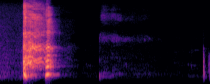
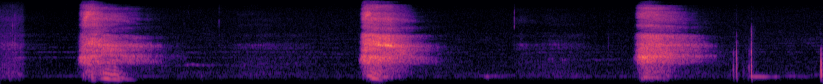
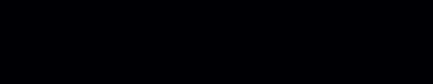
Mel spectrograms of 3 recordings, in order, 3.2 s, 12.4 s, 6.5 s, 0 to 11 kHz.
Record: {"cough_length": "3.2 s", "cough_amplitude": 23290, "cough_signal_mean_std_ratio": 0.28, "exhalation_length": "12.4 s", "exhalation_amplitude": 9352, "exhalation_signal_mean_std_ratio": 0.35, "three_cough_length": "6.5 s", "three_cough_amplitude": 81, "three_cough_signal_mean_std_ratio": 0.02, "survey_phase": "alpha (2021-03-01 to 2021-08-12)", "age": "65+", "gender": "Female", "wearing_mask": "No", "symptom_none": true, "smoker_status": "Ex-smoker", "respiratory_condition_asthma": false, "respiratory_condition_other": false, "recruitment_source": "REACT", "submission_delay": "3 days", "covid_test_result": "Negative", "covid_test_method": "RT-qPCR"}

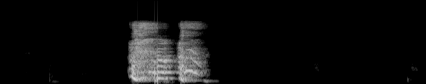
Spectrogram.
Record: {"cough_length": "4.3 s", "cough_amplitude": 31042, "cough_signal_mean_std_ratio": 0.32, "survey_phase": "beta (2021-08-13 to 2022-03-07)", "age": "65+", "gender": "Male", "wearing_mask": "No", "symptom_none": true, "smoker_status": "Ex-smoker", "respiratory_condition_asthma": false, "respiratory_condition_other": false, "recruitment_source": "REACT", "submission_delay": "0 days", "covid_test_result": "Negative", "covid_test_method": "RT-qPCR", "influenza_a_test_result": "Negative", "influenza_b_test_result": "Negative"}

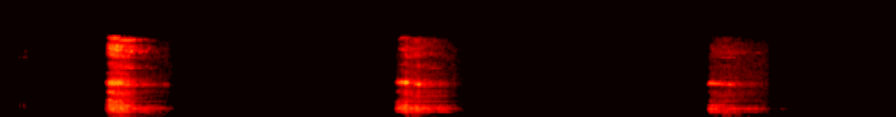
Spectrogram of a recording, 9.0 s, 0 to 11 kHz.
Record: {"exhalation_length": "9.0 s", "exhalation_amplitude": 3886, "exhalation_signal_mean_std_ratio": 0.27, "survey_phase": "alpha (2021-03-01 to 2021-08-12)", "age": "45-64", "gender": "Male", "wearing_mask": "No", "symptom_cough_any": true, "symptom_abdominal_pain": true, "symptom_fatigue": true, "symptom_fever_high_temperature": true, "symptom_change_to_sense_of_smell_or_taste": true, "symptom_onset": "6 days", "smoker_status": "Ex-smoker", "respiratory_condition_asthma": false, "respiratory_condition_other": false, "recruitment_source": "Test and Trace", "submission_delay": "1 day", "covid_test_result": "Positive", "covid_test_method": "RT-qPCR", "covid_ct_value": 18.9, "covid_ct_gene": "ORF1ab gene", "covid_ct_mean": 19.7, "covid_viral_load": "330000 copies/ml", "covid_viral_load_category": "Low viral load (10K-1M copies/ml)"}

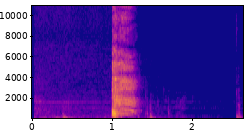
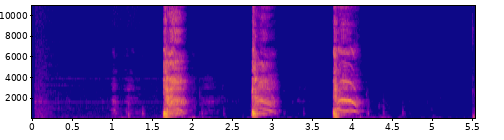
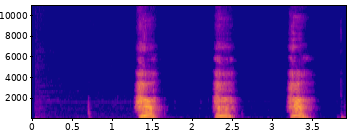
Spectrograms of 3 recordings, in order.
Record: {"cough_length": "2.6 s", "cough_amplitude": 32768, "cough_signal_mean_std_ratio": 0.25, "three_cough_length": "5.5 s", "three_cough_amplitude": 32768, "three_cough_signal_mean_std_ratio": 0.29, "exhalation_length": "3.9 s", "exhalation_amplitude": 32766, "exhalation_signal_mean_std_ratio": 0.34, "survey_phase": "beta (2021-08-13 to 2022-03-07)", "age": "65+", "gender": "Female", "wearing_mask": "No", "symptom_none": true, "smoker_status": "Never smoked", "respiratory_condition_asthma": true, "respiratory_condition_other": false, "recruitment_source": "REACT", "submission_delay": "1 day", "covid_test_result": "Negative", "covid_test_method": "RT-qPCR"}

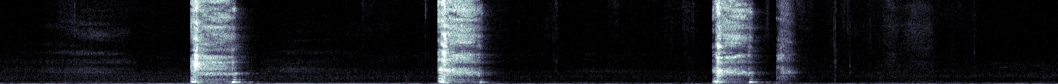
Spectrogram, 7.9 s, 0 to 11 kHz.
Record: {"three_cough_length": "7.9 s", "three_cough_amplitude": 5050, "three_cough_signal_mean_std_ratio": 0.34, "survey_phase": "alpha (2021-03-01 to 2021-08-12)", "age": "18-44", "gender": "Female", "wearing_mask": "No", "symptom_fatigue": true, "symptom_headache": true, "smoker_status": "Never smoked", "respiratory_condition_asthma": false, "respiratory_condition_other": false, "recruitment_source": "Test and Trace", "submission_delay": "1 day", "covid_test_result": "Positive", "covid_test_method": "RT-qPCR", "covid_ct_value": 30.0, "covid_ct_gene": "ORF1ab gene"}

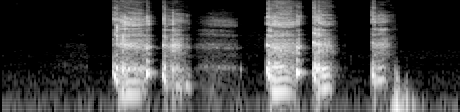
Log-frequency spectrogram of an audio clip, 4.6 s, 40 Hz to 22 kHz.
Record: {"cough_length": "4.6 s", "cough_amplitude": 17601, "cough_signal_mean_std_ratio": 0.41, "survey_phase": "beta (2021-08-13 to 2022-03-07)", "age": "18-44", "gender": "Female", "wearing_mask": "No", "symptom_cough_any": true, "symptom_new_continuous_cough": true, "symptom_runny_or_blocked_nose": true, "symptom_headache": true, "symptom_other": true, "smoker_status": "Ex-smoker", "respiratory_condition_asthma": true, "respiratory_condition_other": false, "recruitment_source": "Test and Trace", "submission_delay": "2 days", "covid_test_result": "Positive", "covid_test_method": "ePCR"}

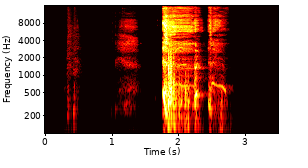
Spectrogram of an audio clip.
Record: {"cough_length": "3.5 s", "cough_amplitude": 32768, "cough_signal_mean_std_ratio": 0.27, "survey_phase": "beta (2021-08-13 to 2022-03-07)", "age": "18-44", "gender": "Female", "wearing_mask": "No", "symptom_none": true, "smoker_status": "Current smoker (1 to 10 cigarettes per day)", "respiratory_condition_asthma": false, "respiratory_condition_other": false, "recruitment_source": "REACT", "submission_delay": "4 days", "covid_test_result": "Negative", "covid_test_method": "RT-qPCR", "influenza_a_test_result": "Negative", "influenza_b_test_result": "Negative"}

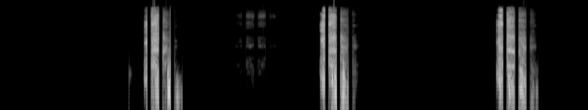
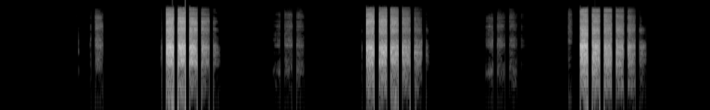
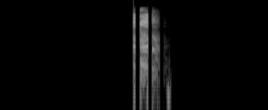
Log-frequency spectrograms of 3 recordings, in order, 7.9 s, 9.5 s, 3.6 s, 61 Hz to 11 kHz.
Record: {"three_cough_length": "7.9 s", "three_cough_amplitude": 26506, "three_cough_signal_mean_std_ratio": 0.23, "exhalation_length": "9.5 s", "exhalation_amplitude": 23143, "exhalation_signal_mean_std_ratio": 0.27, "cough_length": "3.6 s", "cough_amplitude": 10002, "cough_signal_mean_std_ratio": 0.17, "survey_phase": "beta (2021-08-13 to 2022-03-07)", "age": "18-44", "gender": "Male", "wearing_mask": "No", "symptom_none": true, "smoker_status": "Never smoked", "respiratory_condition_asthma": false, "respiratory_condition_other": false, "recruitment_source": "REACT", "submission_delay": "1 day", "covid_test_result": "Negative", "covid_test_method": "RT-qPCR", "influenza_a_test_result": "Unknown/Void", "influenza_b_test_result": "Unknown/Void"}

